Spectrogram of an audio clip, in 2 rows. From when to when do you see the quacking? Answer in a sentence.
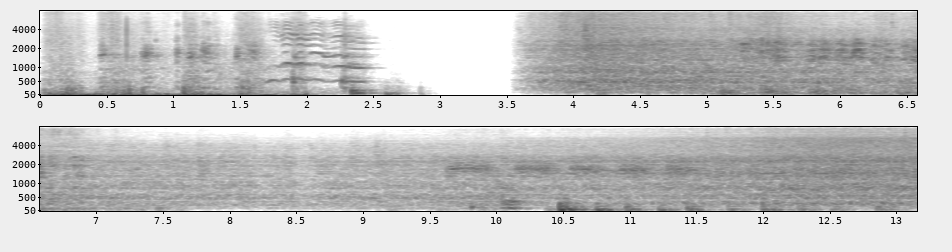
The quacking can be heard from 0.5 to 2.5 s, from 5.2 to 7.0 s and from 9.6 to 11.6 s.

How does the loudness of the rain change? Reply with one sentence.
The volume of the rain goes down, then up.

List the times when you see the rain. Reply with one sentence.
You can hear the rain from 3.5 to 13.1 s.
